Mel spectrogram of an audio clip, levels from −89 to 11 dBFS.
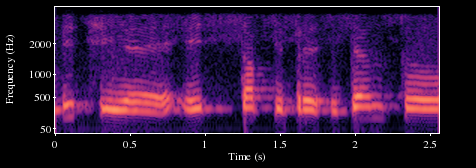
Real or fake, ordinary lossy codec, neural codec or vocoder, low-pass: real; Opus, 64 kbps; none; 3.6 kHz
